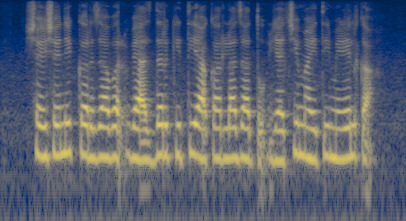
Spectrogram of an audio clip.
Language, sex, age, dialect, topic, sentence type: Marathi, female, 25-30, Northern Konkan, banking, question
